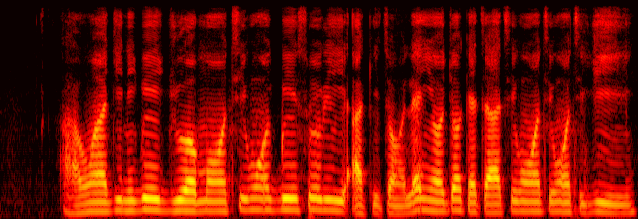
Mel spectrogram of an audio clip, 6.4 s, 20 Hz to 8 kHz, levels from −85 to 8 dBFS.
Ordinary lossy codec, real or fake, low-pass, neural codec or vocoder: none; fake; 7.2 kHz; vocoder, 44.1 kHz, 128 mel bands, Pupu-Vocoder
